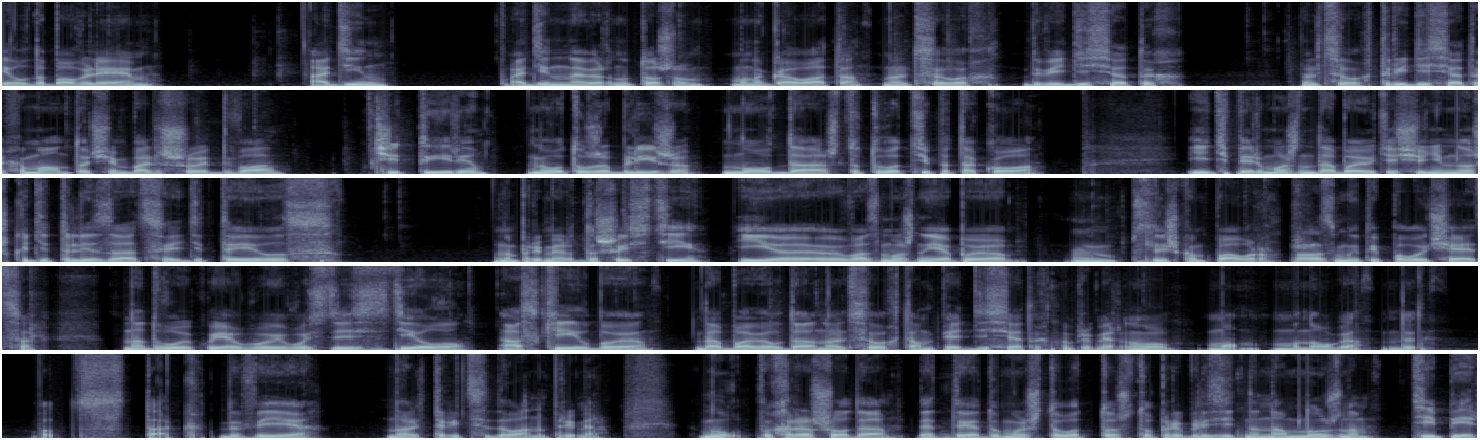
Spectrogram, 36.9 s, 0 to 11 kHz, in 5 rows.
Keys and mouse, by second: 0.5-2.0 drag, 3.0-5.5 drag, 6.4-7.6 drag, 7.8 click, 8.5-10.2 drag, 11.5-14.8 middle drag, 15.4-16.7 middle drag, 17.1-18.1 drag, 19.0-19.9 middle drag, 20.1 middle click, 21.2-23.2 drag, 23.4 middle click, 23.9 middle click, 24.8 middle click, 25.4-27.3 drag, 28.0-31.8 shift+drag, 32.0 click, 32.3-33.2 middle drag, 34.3-36.1 middle drag, 36.4 middle click.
